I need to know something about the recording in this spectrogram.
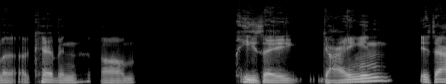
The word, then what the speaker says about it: Ghanaian: Um he's a gyian. Is that how you pronounce it? Ganaian Ganaian okay Ganaian uh he he uh migrated here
